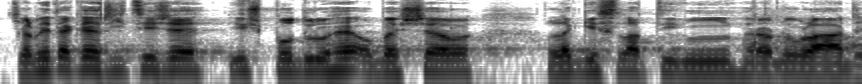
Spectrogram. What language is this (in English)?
Czech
